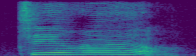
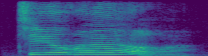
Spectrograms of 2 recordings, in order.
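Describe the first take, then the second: Both takes have the same delivery.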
